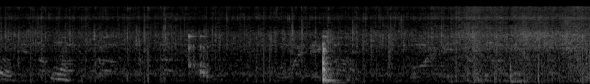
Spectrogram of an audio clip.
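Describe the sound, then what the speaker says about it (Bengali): Turmeric powder and salt frying in a pan sizzle softly while a spatula stirs and scrapes through them, with one sharp clack of metal partway through. "তারপর ভালো করে নেড়ে চেড়ে নিচ্ছি খুন্তি করে।"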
